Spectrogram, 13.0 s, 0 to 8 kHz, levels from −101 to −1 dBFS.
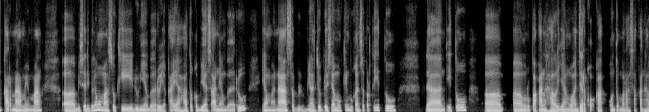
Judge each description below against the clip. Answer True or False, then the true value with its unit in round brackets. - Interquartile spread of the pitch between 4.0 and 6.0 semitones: True (4.4 semitones)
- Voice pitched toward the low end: True (110 Hz)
